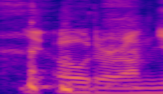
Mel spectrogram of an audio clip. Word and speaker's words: Onderon: on landing on Onderon. I hope I've said that correctly. – Onderon, yeah.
